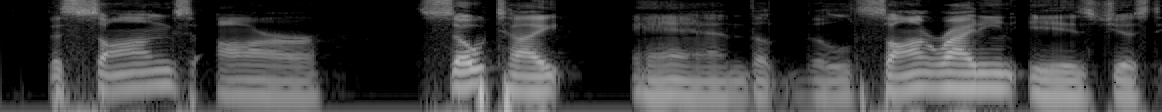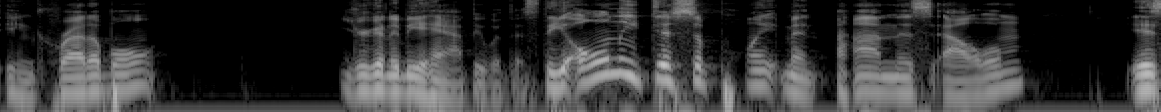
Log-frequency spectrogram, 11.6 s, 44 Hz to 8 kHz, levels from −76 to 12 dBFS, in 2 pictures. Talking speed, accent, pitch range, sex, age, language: 135 wpm, American, 95-125 Hz, male, 40-59, English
